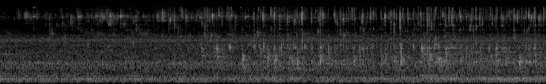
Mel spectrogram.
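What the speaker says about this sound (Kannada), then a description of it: "ಈಗ ಇದನ್ನು ಮೇಲೆ ನೀರನ್ನ ಬಗ್ಗಿಸ್ತಾ ಇದ್ದೀನಿ." Water is poured into cooked lentils in a pressure cooker, a soft steady trickle and splash, close and faint.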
